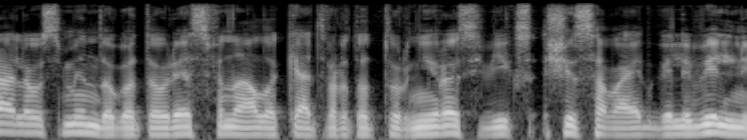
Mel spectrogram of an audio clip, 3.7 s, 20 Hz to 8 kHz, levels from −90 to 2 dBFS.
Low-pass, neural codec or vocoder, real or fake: 7.2 kHz; none; real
